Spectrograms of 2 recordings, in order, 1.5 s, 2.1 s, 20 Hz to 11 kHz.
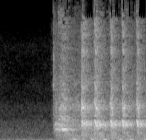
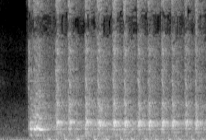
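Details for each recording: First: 2005 Kawasaki VN800C, about 130,000 km, off the road since about 2015: quick, even starter-cranking pulses about eight a second with no firing yet, on a recharged battery and fresh petrol; slow to catch after long storage. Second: 2005 Kawasaki VN800C V-twin, about 130,000 km, first start after storage since about 2015 on fresh petrol: catches and settles into a steady, lumpy idle with an even beat and one brief stumble; sounds healthy.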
